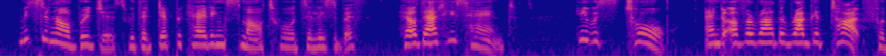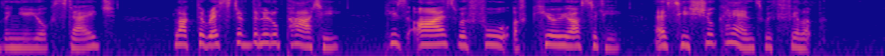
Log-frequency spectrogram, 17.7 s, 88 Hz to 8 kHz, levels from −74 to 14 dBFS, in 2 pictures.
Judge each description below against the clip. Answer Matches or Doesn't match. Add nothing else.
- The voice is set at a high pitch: Matches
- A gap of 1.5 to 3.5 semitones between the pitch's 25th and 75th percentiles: Doesn't match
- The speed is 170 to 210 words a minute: Doesn't match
